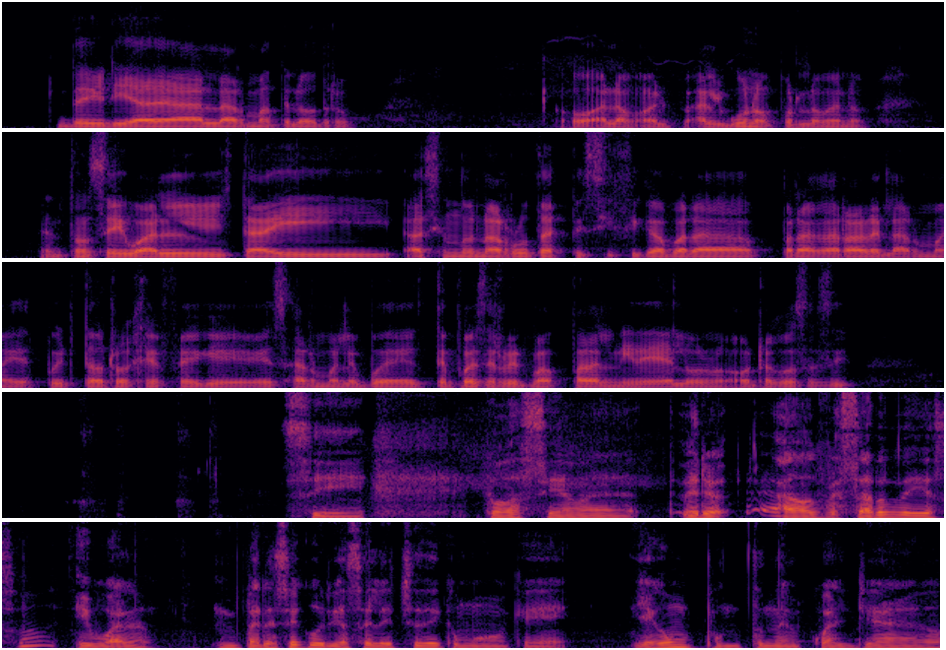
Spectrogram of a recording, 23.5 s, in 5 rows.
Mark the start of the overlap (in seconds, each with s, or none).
none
